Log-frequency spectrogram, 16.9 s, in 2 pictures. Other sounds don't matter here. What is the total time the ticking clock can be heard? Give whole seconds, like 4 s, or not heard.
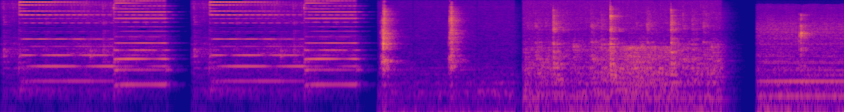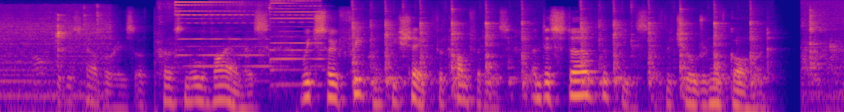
17 s.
